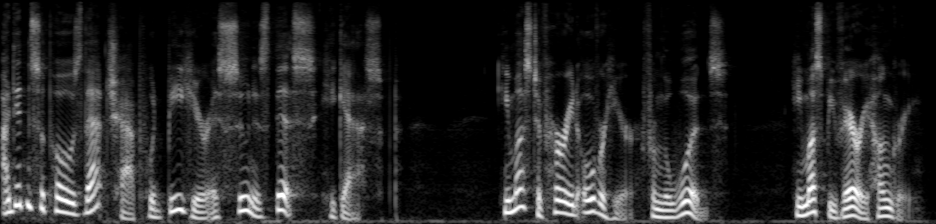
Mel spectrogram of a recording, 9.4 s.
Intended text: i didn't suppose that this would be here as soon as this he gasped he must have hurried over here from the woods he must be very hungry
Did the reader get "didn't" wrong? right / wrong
right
